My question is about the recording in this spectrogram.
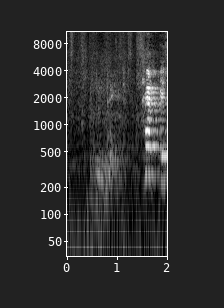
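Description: Speech: a woman's voice, loud and high-pitched, starting about one and a half seconds in, with quieter talk before it.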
